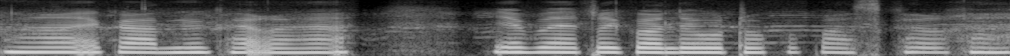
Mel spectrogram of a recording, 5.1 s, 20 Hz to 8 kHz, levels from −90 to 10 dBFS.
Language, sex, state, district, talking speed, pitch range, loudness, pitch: Hindi, female, Uttar Pradesh, Varanasi, 70 wpm, 235-245 Hz, -14 LUFS, 240 Hz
